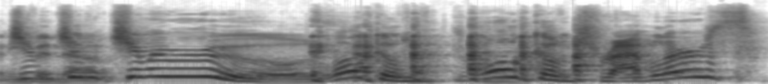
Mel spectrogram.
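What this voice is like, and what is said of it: Poor put-on New Zealand accent. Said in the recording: “that was possibly the worst New Zealand accent.”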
